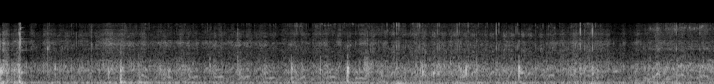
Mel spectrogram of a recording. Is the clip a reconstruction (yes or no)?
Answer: no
